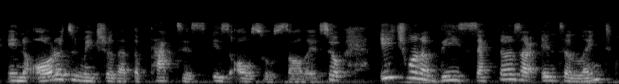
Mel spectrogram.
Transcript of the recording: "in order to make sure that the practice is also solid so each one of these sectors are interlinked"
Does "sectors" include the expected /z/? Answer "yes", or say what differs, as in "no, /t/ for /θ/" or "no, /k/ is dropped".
yes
